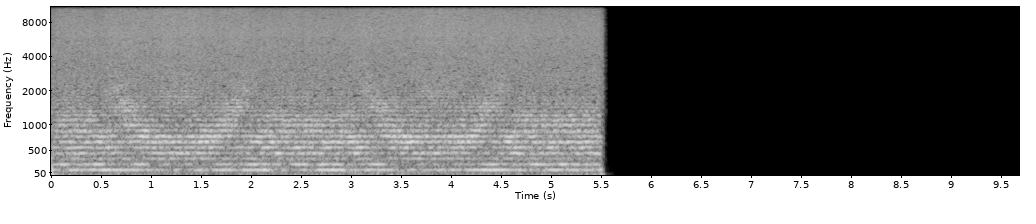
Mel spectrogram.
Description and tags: multisampled Reese made with Massive+Cyanphase Vdist+various other stuff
